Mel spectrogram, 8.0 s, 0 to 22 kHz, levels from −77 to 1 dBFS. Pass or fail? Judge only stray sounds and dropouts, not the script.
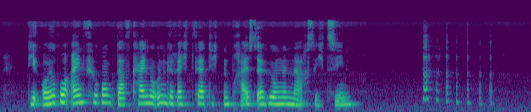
fail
